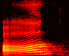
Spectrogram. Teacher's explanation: Hamzah baris atas bunyi A. Berjumpa dengan huruf ra sabdu. Doublekan bunyi huruf R.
